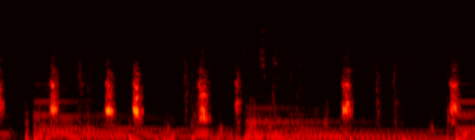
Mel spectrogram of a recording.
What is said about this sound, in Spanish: Ay, perdón, es que está aquí mi perrita ah, llamándome.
